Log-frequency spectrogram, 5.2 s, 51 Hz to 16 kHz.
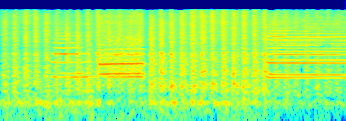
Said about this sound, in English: It's 1969. There's a steam train pulling up to the platform and a line of children are waiting to board.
